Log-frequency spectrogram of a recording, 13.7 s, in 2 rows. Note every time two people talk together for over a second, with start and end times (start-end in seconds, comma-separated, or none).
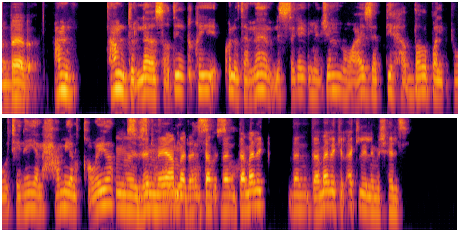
8.5-10.5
